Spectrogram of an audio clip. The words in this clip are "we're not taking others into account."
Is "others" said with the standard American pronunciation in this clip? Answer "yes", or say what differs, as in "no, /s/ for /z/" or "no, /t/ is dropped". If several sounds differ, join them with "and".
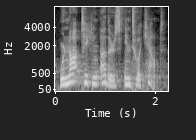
yes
